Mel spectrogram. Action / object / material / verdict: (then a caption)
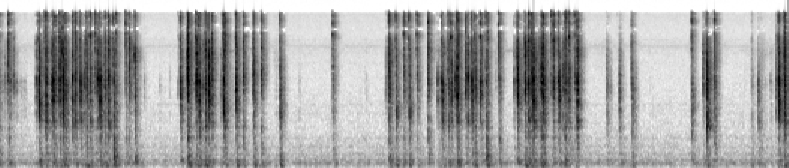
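tap / mechanical keyboard with plastic keycaps / plastic / none. Fingertips type rapidly on a backlit mechanical keyboard with plastic keycaps. Dense bursts of bright, crisp clicks alternate with short pauses. Each keystroke dies away almost instantly and carries very little low end.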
